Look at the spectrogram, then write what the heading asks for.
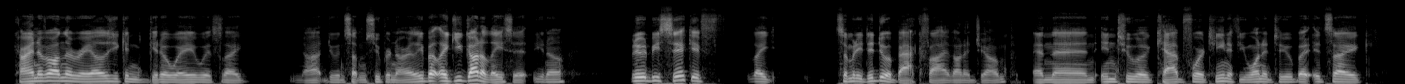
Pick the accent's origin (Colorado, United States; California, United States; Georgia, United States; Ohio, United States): Colorado, United States; Steamboat Springs; I grew up in Steamboat Springs, Colorado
